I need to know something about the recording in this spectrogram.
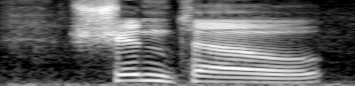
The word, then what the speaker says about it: Shinto: Shinto is basically the Japanese pronunciation of Shen Dao.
